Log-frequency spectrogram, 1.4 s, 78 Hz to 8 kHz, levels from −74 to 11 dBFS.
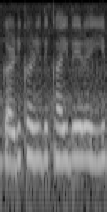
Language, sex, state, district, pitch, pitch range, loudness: Hindi, female, Uttar Pradesh, Jalaun, 250 Hz, 245-255 Hz, -17 LUFS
